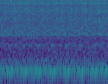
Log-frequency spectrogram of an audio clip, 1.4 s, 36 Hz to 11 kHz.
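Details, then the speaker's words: Flathead V8 with 1.5-inch single exhaust, choke pulled slightly, not yet warm, coolant finding its level in the non-pressurized system but not overheating: even, smooth, very quiet low idle with a soft pulse and no knocks, misses or ticks. "But you can hear the engine runs really good. It's very smooth, very quiet."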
